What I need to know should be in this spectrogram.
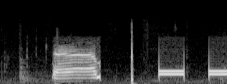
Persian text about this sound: ورور تماس قطع شو له موږ سره ټولې خبرې وکولې فقط سندرې پات شولې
